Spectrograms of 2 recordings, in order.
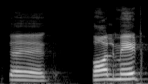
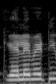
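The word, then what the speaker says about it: Calmette: Bacillus कॉलमेट, कैलेमेटी बोलते हैं, ग्लूरिन, Guérin वैसे इसको बोलते हैं, ग्लूरिन नहीं है, ग्यूरिन है। इसे कॉलमेट बोलते हैं, कॉलमेट, सिर्फ उच्चारण का फर्क है प्यारे बच्चों।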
